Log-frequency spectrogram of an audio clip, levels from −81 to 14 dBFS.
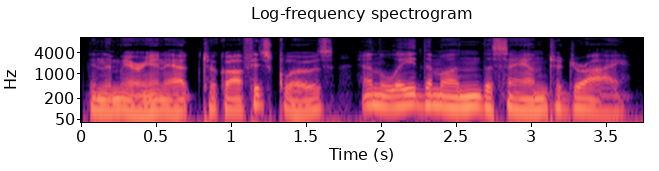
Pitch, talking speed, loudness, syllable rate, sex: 95 Hz, 240 wpm, -17 LUFS, 5.7 syllables/s, male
